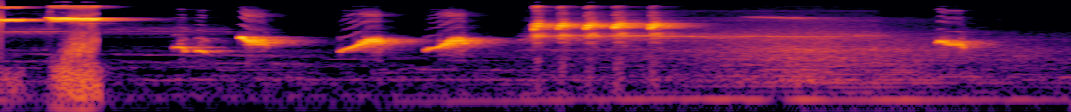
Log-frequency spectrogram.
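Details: Orange-headed thrush, a kept bird, delivering teler-style ngecip ngecis song: a loud opening chip, then three rising slurred whistles, a fast run of high buzzy notes and a faint trailing whistle.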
